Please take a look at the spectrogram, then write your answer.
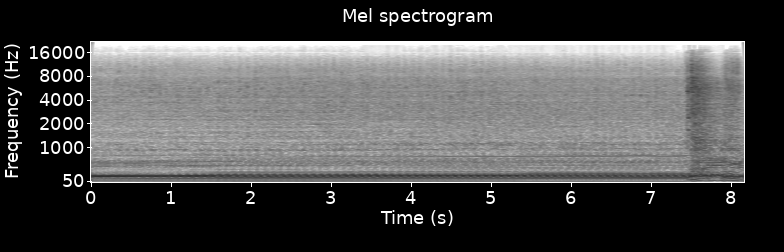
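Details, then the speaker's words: Honda Accord Type R, idling after the alternator belt was re-tensioned: a smooth, even idle with a steady firing beat and no belt squeal or chirp. Normal idle. "That sounds wicked. >> That does sound good. >> That sounds wicked."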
